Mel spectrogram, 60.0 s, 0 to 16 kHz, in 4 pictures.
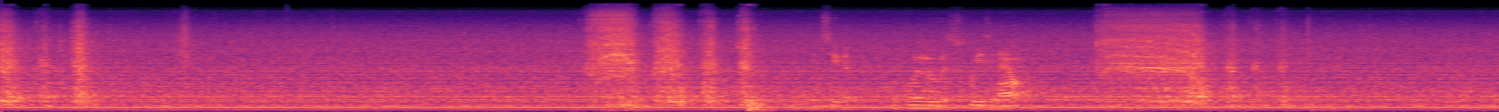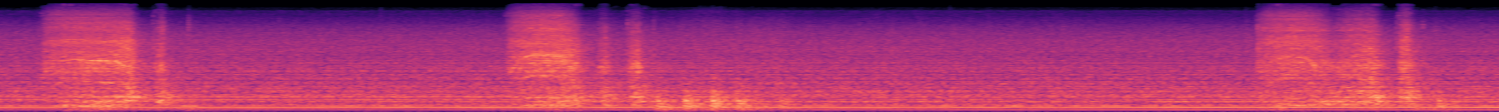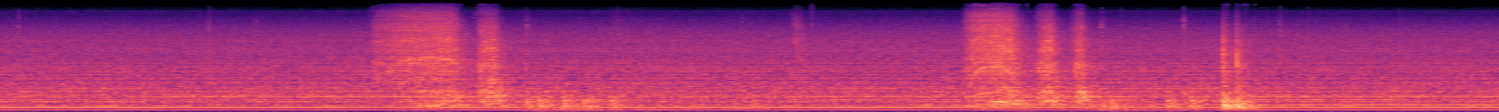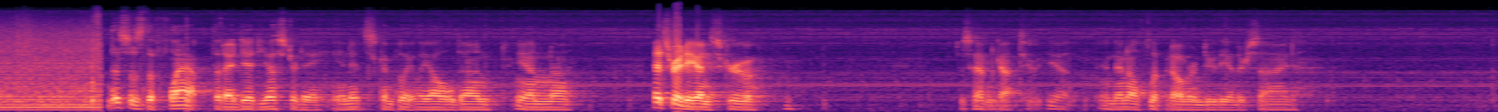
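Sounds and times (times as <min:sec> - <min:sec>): cordless drill driving screws: 0:00.0 - 0:01.0, 0:05.8 - 0:07.6, 0:10.9 - 0:13.0, 0:15.4 - 0:16.8, 0:20.0 - 0:21.6, 0:27.5 - 0:29.3, 0:33.7 - 0:35.2, 0:39.6 - 0:41.0.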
